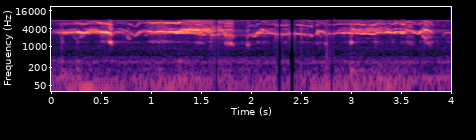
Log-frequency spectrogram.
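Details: Peregrine falcon at its nest at CSU Orange with a pigeon caught for breakfast, 24 October 2018, 7:59 am; loud, rising and falling whistled wails with rich overtones, some brief breaks between calls.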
